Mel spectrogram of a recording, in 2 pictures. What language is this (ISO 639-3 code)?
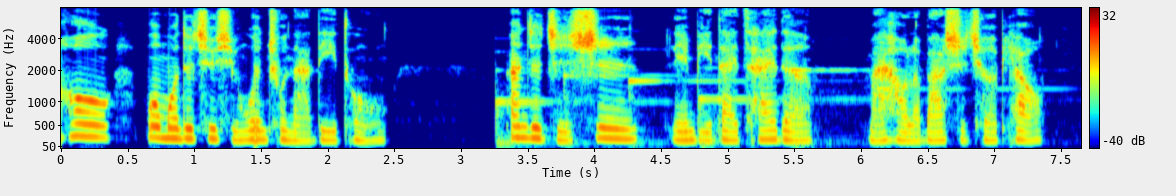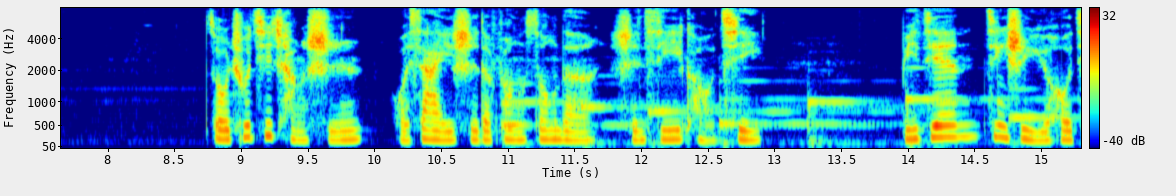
zho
